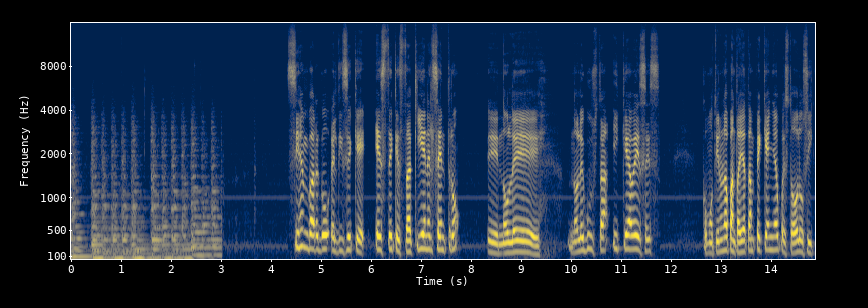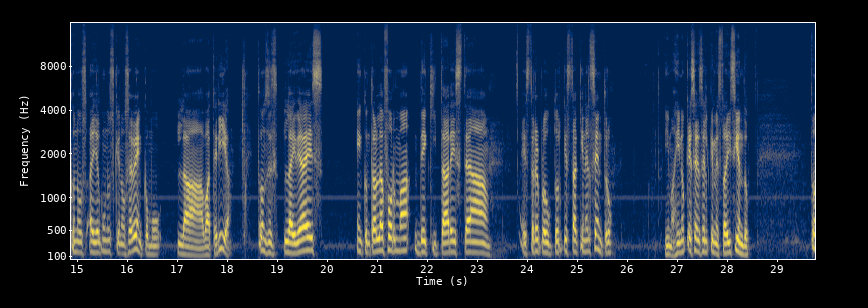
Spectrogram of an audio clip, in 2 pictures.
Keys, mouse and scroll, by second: 2.4 click, 26.4 click.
